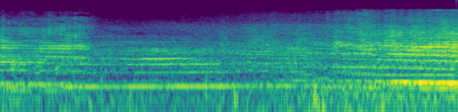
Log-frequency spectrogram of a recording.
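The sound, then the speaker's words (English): Several race car engines drone loudly together in a steady, buzzing roar, with a slight dip and then a swell of noise toward the end as cars pass by, including the race leader. “And our leader's just passing us here.”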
